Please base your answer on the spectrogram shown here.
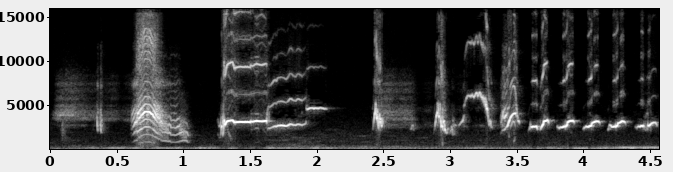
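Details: Oriental magpie-robin (kacer) song played to trigger another kacer to sing and open its tail: a harsh rasping burst, then clear piping whistles, ending in a fast series of six repeated downward-slurred chirps.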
